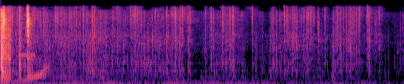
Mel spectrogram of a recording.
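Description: Cartoon-style pop sound effects for an animated like-button graphic: a sharp pop at the start with short rising slides in pitch, then faint crackles fading to nothing.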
